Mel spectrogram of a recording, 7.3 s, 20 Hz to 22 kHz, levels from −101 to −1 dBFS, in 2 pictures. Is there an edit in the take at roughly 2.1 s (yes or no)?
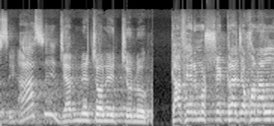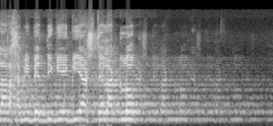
yes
